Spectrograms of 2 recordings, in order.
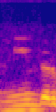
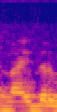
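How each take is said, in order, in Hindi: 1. पहला स्वर 'ee' जैसा सुनाई देता है। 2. पहला स्वर 'eye' जैसा सुनाई देता है। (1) "नीदर भी पढ़ते हैं" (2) "नाइदर भी पढ़ते हैं"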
